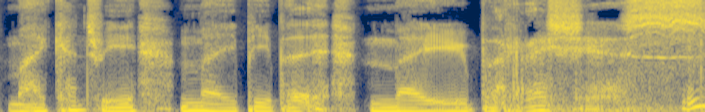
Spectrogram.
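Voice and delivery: low, creeping, very slow at the end; gollum-like gloat. Acted. The prime minister gloating over her country, low and creepy.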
